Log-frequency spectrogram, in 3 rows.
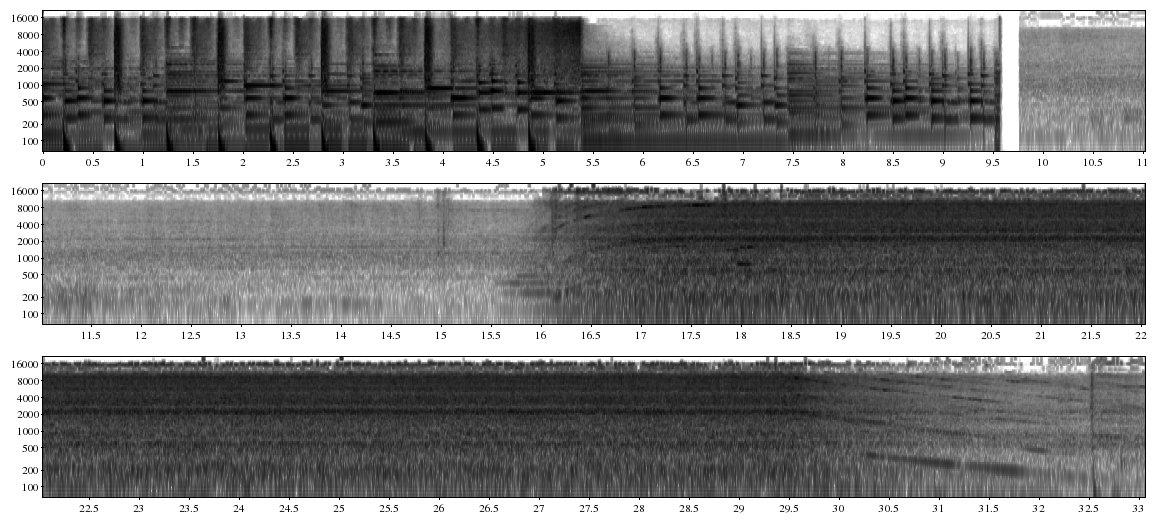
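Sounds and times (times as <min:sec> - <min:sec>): vacuum suction motor whining: 0:10.5 - 0:33.0.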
